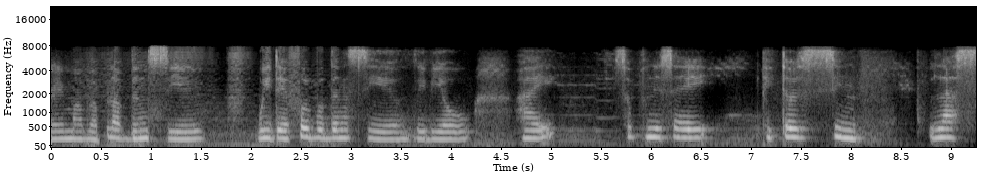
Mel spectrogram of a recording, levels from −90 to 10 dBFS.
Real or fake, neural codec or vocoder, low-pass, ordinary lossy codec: fake; codec, 16 kHz, 0.4 kbps, LongCat-Audio-Codec; 7.2 kHz; Opus, 16 kbps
